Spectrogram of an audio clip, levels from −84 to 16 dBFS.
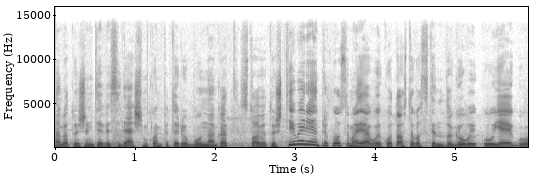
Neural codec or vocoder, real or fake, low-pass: none; real; 14.4 kHz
